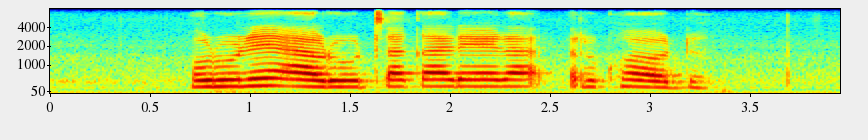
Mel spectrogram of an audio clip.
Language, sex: Venda, male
